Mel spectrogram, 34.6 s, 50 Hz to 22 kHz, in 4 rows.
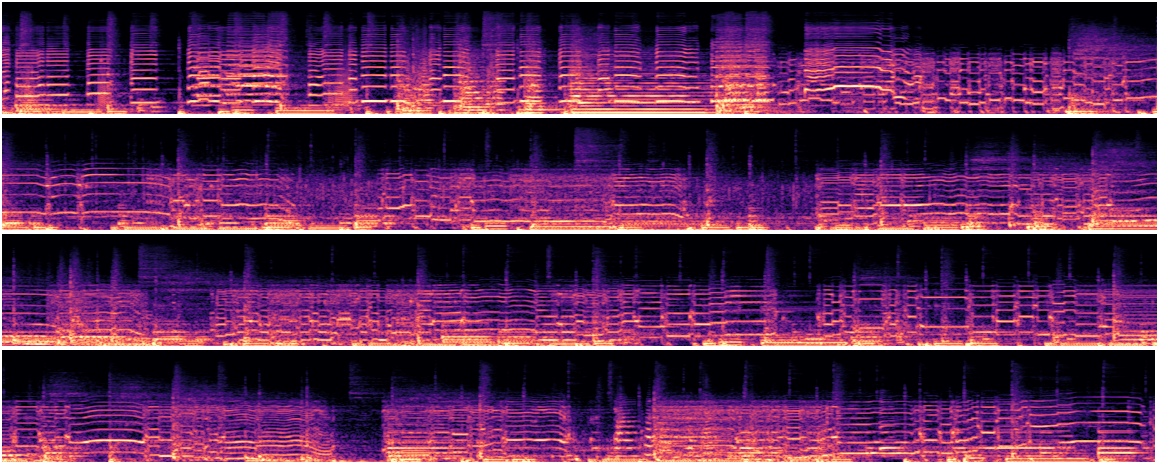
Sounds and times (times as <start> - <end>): Drum: 0.0 - 6.9, 8.0 - 34.6
Brass instrument: 0.0 - 7.2, 8.0 - 27.6, 28.8 - 34.6
Electric guitar: 0.0 - 34.6.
